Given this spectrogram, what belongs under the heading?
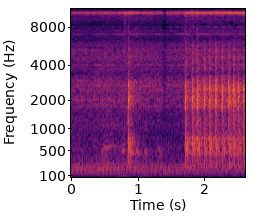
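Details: EMG at neurology grand rounds for a patient discussed as pseudobulbar palsy with hoarse, spastic speech, dysphagia and facial palsy. A single sharp pop, then dense, rapid crackle of overlapping motor unit discharges on contraction: a normal interference pattern.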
